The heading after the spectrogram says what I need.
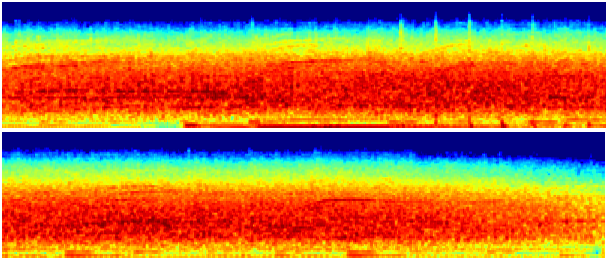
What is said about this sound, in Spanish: Y queremos darnos un aplauso y darle un aplauso a ustedes por darse el break con nosotras. Y un aplausito por aquí.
